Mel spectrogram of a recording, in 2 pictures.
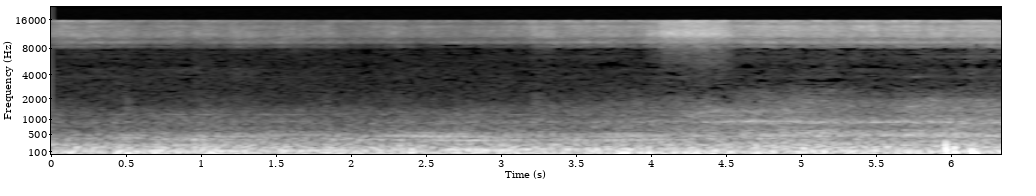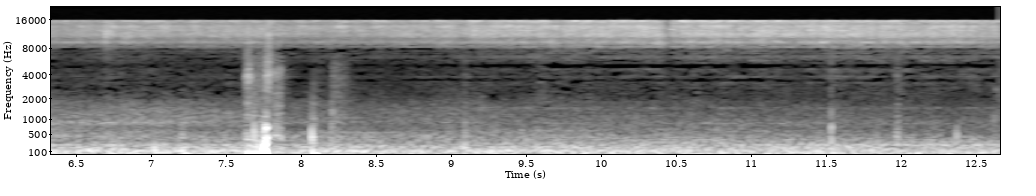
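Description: Steady low background hum and hiss, with two or three short clicks about eight seconds in.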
